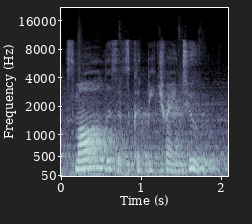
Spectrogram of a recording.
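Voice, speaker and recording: A man's voice: sits high, a little slow, darkish tone. Man voicing proud protective guide, formal, very echoey, slightly distant, faint music, comic dub. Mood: matter-of-fact.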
